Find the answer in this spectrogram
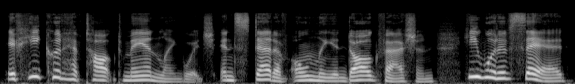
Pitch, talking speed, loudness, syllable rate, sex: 200 Hz, 175 wpm, -17 LUFS, 4.3 syllables/s, female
